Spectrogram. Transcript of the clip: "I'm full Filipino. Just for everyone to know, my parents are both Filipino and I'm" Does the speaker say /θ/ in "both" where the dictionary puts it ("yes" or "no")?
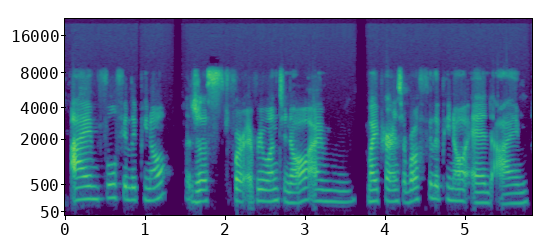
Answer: yes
